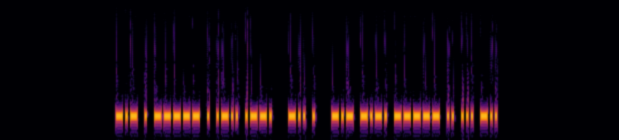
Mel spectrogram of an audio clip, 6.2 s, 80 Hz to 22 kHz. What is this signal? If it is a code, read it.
Morse code, heard as a keyed tone, about 51 wpm, 700 Hz. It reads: KE0ELP DE KC0ISD
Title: USA Callsign DE Callsign - 6 Characters - 50wpm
